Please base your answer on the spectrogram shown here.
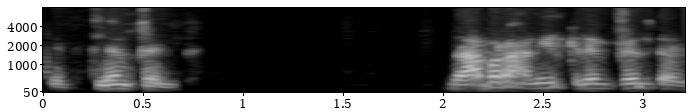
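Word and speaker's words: Klinefelter: قال والله الميل ان يكون عنده كونجنتال ديزيز، مرض اسمه كلينفلتر او بيسموه كلاين، هو بيتنطق كده كلينفلتر.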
